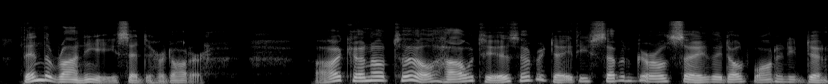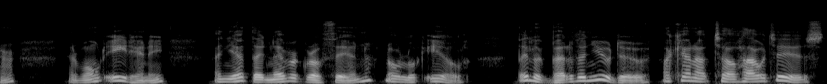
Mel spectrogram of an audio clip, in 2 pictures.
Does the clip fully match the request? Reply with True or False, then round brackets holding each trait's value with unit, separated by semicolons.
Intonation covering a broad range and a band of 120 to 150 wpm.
False (6.9 semitones; 180 wpm)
